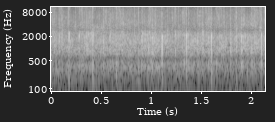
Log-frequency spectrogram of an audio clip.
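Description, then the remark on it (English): An audience claps together in praise of the Lord, a dense, steady patter of many hands with sharper individual claps popping out above the wash, holding at a fairly even level throughout. “Let's give the Lord a shout of praise, a clap of praise.”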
